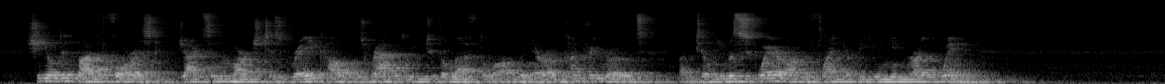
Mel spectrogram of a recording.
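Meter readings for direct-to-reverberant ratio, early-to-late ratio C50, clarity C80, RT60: -1.0 dB, 3.5 dB, 6.0 dB, 1.1 s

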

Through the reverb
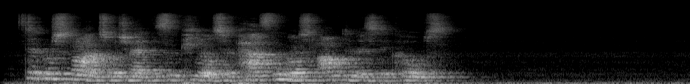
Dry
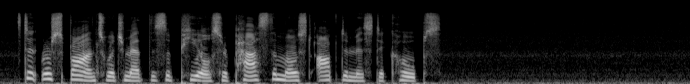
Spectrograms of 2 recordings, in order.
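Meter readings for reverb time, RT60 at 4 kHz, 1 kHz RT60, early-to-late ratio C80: 0.90 s, 0.55 s, 0.85 s, 1.5 dB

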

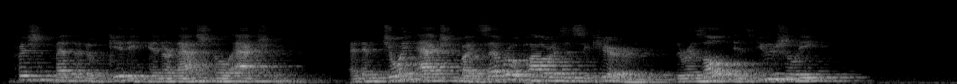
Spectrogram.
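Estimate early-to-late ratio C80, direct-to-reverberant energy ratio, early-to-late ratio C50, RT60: 5.0 dB, -4.5 dB, 3.5 dB, 1.1 s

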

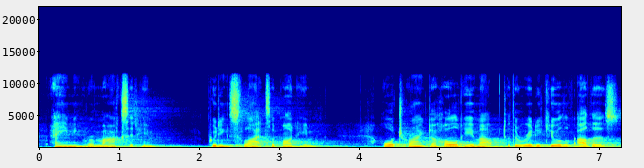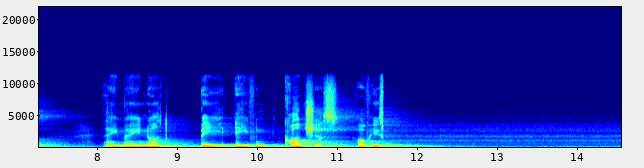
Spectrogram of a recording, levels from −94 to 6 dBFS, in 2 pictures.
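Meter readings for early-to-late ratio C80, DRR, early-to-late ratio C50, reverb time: 14.0 dB, 12.0 dB, 12.5 dB, 1.7 s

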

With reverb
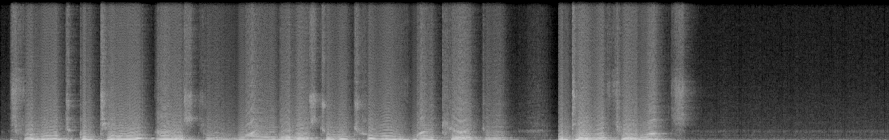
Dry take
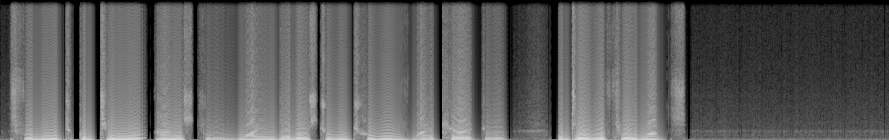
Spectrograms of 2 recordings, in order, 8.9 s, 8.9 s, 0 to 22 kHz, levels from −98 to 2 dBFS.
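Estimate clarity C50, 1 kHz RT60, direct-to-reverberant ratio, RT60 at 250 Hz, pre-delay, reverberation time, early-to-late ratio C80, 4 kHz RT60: 12.0 dB, 0.50 s, 5.0 dB, 0.60 s, 3 ms, 0.50 s, 16.5 dB, 0.40 s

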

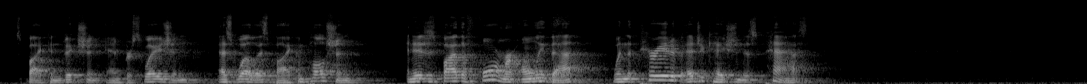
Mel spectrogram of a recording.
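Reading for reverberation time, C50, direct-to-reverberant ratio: 0.95 s, 9.5 dB, 6.5 dB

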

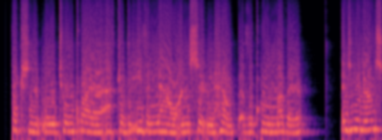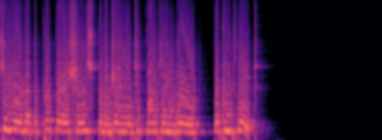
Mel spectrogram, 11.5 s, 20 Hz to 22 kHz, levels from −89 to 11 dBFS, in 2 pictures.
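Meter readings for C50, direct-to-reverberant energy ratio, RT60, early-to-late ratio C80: 15.5 dB, 4.0 dB, 0.40 s, 20.0 dB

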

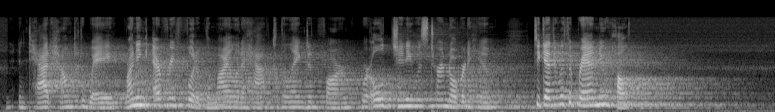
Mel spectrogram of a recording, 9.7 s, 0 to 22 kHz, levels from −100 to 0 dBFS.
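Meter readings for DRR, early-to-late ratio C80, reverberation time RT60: 6.0 dB, 7.5 dB, 2.9 s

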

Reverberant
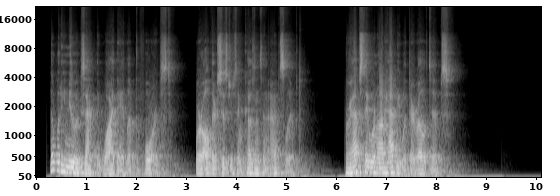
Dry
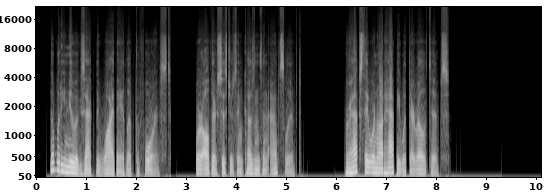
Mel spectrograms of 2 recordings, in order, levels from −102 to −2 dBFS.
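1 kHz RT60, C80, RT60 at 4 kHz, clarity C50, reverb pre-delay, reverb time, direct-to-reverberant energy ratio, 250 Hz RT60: 0.70 s, 11.5 dB, 0.55 s, 9.0 dB, 19 ms, 0.80 s, 5.0 dB, 1.3 s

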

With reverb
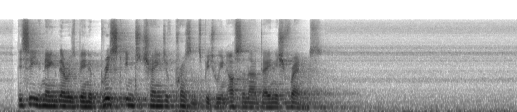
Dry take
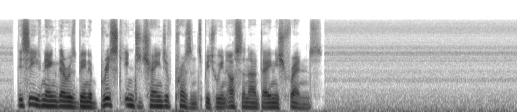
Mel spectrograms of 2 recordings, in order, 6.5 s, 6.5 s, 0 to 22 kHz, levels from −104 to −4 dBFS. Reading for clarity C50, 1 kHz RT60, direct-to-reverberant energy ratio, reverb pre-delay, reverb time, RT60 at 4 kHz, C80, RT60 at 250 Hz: 10.5 dB, 1.7 s, 8.0 dB, 4 ms, 1.7 s, 0.80 s, 12.0 dB, 2.1 s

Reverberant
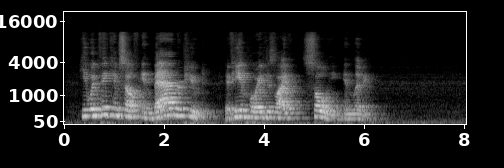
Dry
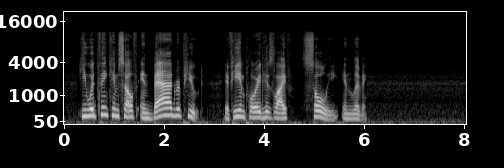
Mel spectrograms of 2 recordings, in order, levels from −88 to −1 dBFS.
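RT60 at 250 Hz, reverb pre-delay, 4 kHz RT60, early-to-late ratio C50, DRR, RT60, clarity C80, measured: 1.0 s, 10 ms, 0.45 s, 3.0 dB, -6.5 dB, 0.75 s, 6.5 dB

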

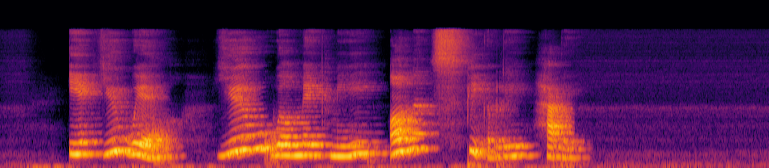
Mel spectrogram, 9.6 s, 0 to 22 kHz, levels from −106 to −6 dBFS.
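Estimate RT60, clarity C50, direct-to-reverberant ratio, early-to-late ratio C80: not exponential, 2.0 dB, -0.5 dB, 5.0 dB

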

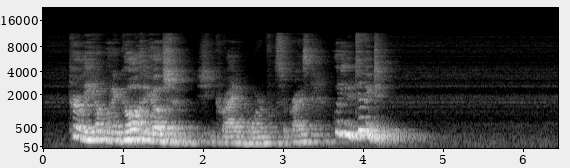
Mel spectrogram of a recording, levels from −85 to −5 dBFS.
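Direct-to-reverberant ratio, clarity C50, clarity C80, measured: -7.0 dB, 3.5 dB, 7.0 dB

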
